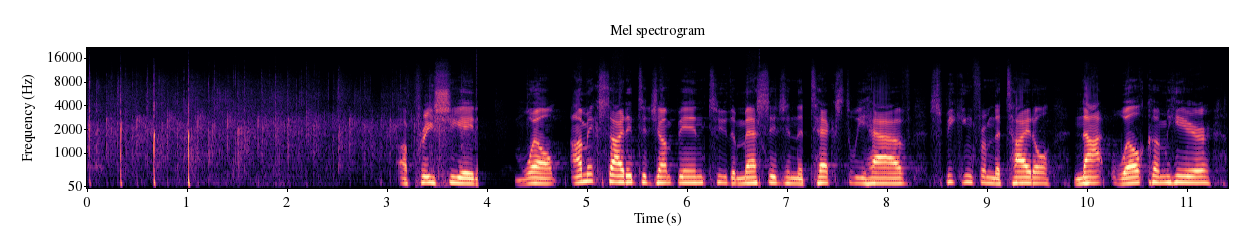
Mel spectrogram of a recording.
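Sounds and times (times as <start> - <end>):
congregation applauding: 0.0 - 3.9
speech: 3.1 - 11.4.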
